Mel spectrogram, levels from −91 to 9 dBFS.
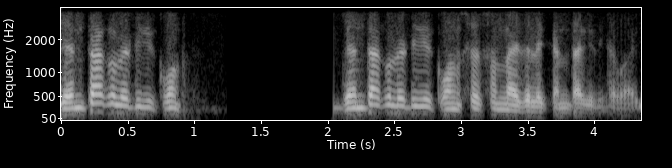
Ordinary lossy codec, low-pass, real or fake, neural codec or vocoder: Opus, 64 kbps; 3.6 kHz; real; none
